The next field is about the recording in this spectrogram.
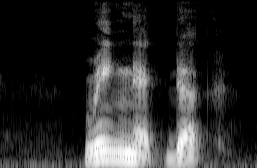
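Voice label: "ring necked duck", English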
